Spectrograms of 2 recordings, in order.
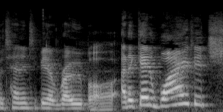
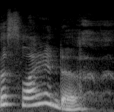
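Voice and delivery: said high, as a side aside; 8 semitones higher than usual. Retelling a reaction from the show: Heidi impression. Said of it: "That's a really good Heidi impression".

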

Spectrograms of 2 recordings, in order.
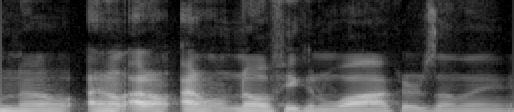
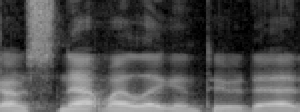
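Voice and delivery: ordinary talk

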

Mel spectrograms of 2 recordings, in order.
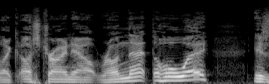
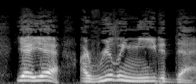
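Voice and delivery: mock-sarcastic delivery, pitched higher; 5 semitones higher than usual. Retelling Kevin's reply after being thanked for coming, imitating Kevin's sarcasm. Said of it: "The most sarcastic I've ever seen Kevin".

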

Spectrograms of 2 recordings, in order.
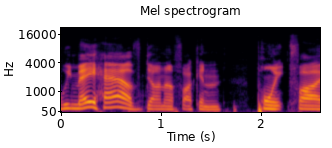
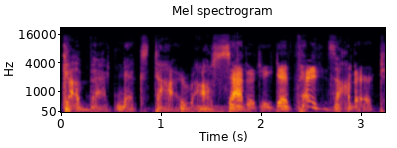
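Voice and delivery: forceful, aggressive put-on voice, low; 5 semitones lower than usual. Redoing the show's goodbye at a co-host's request, aggressive put-on voice. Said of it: "That was way more aggressive than the first voice".

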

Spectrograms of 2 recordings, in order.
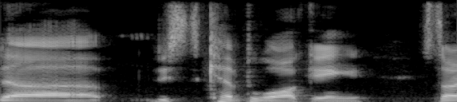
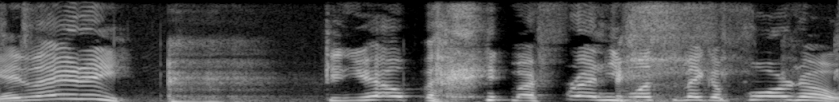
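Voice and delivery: put-on, very high, drunken holler; 13 semitones higher than usual. Retelling yelling at a lady walking ahead: imitating own drunken yelling. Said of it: "but I yelled from".

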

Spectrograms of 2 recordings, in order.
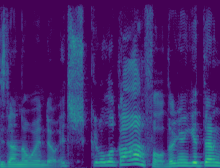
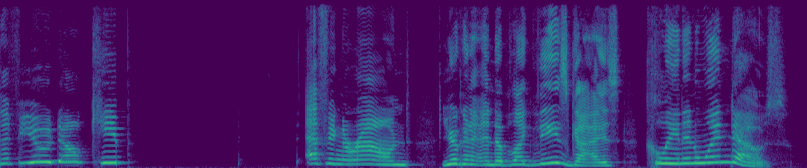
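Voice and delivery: mock very high, slow, drawn-out yelling; 10 semitones higher than usual. Retelling how a woman yelled at her teenage daughter, imitating a woman screaming. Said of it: "this lady is just screaming at her like teenage daughter".

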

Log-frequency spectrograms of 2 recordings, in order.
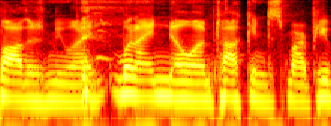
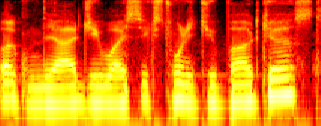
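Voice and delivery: fake seductive voice; 3 semitones lower than usual. Asked for an impression of Sarge, doing the podcast welcome: Sarge impression, sexy voice. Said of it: "you gotta get that sexy voice".

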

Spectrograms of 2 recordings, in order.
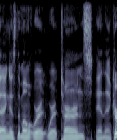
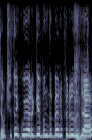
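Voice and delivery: very high, fast cartoon-goose voice. Retelling a movie scene, speaker voices the wife: Madeline Stowe as cartoon goose. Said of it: "How does she sound like a cartoon goose?".

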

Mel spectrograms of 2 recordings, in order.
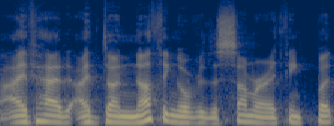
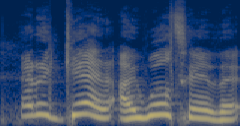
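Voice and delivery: very high, stretched words pushed through a yawn; 10 semitones higher, 4 dB louder than usual. Chatting in a group conversation, talking while yawning. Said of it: "sorry, I'm yawning".

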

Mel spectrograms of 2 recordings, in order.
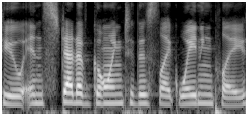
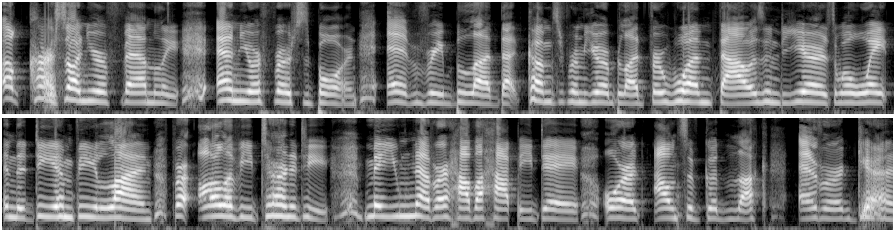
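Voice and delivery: possessed-sounding voice; 4 dB louder than usual. The speaker acts out cursing someone: impression of being possessed. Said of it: "trying to do an impression of being possessed".

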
